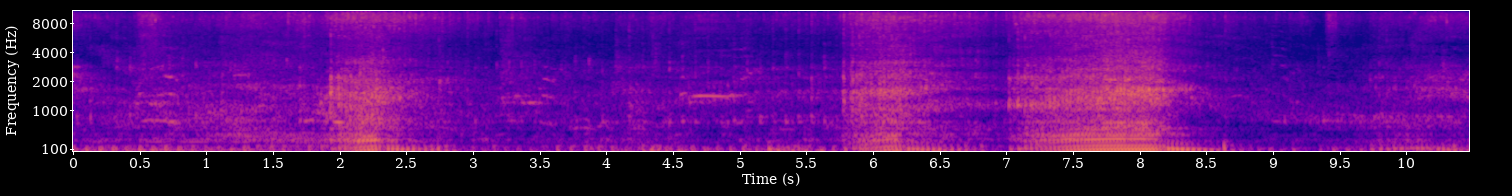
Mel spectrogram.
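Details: Honda Vario 110 scooter with a stumble on initial throttle (mid and upper revs fine, vacuum rubber normal), after carburettor and air-screw adjustment: quiet idle, then clean smooth throttle blips rising and falling without stutter or misfire; revving now normal.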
